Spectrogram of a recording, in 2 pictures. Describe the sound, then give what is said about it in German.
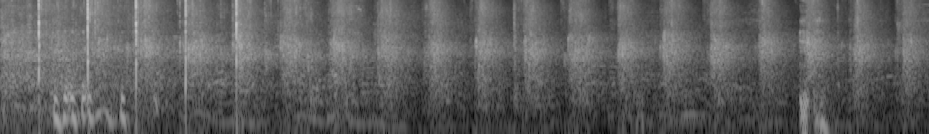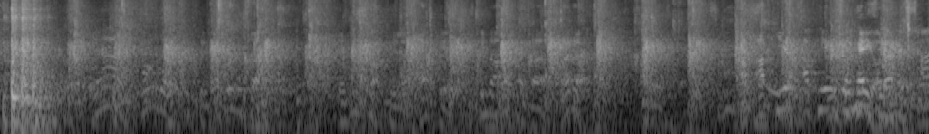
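A group of children playing a game clap their hands in a steady, rhythmic beat, about two or three claps a second, continuing for the whole stretch, with faint voices mixed underneath. “die Fische im Polarmeer dürfen natürlich mit den Flossen klatschen, ja.”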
